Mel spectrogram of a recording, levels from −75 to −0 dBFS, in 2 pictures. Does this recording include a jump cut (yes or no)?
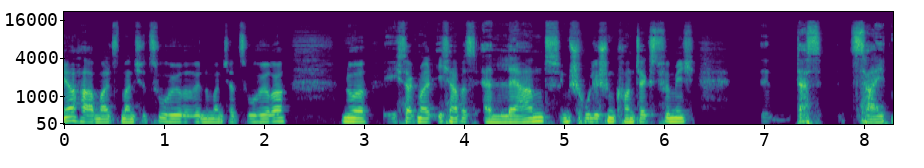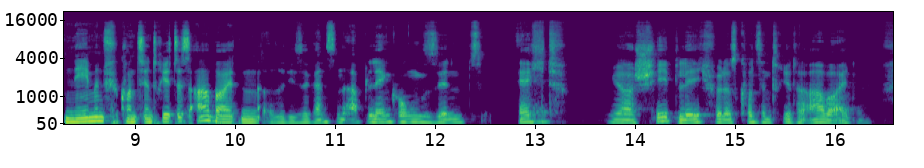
yes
